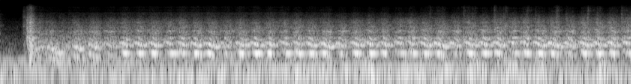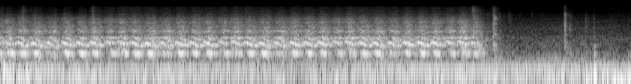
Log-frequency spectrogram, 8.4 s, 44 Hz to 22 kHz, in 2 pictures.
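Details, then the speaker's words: 1968 Oldsmobile Delmont after sitting a week, pedal pumped a couple of times while fuel comes up: starter churns steadily for about seven seconds before the engine catches and runs well. "there we go after sitting for a week it's not too bad sounds good"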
